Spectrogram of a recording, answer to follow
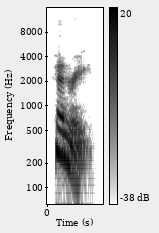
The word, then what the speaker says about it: Henri: And I was like, oh, it's Henry, right? But it's spelled Henri because it's French.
